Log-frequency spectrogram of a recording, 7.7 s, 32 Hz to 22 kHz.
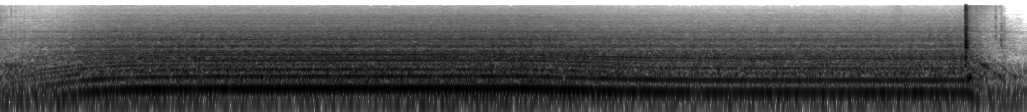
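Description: A Greenworks 40V 16-inch battery lawn mower starts up with a rising electric whine, then runs at a steady, smooth hum for several seconds before ending with a sharp click. No one speaks.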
